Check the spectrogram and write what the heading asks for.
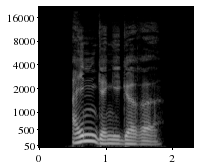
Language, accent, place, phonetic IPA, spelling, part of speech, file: German, Germany, Berlin, [ˈaɪ̯nˌɡɛŋɪɡəʁə], eingängigere, adjective, De-eingängigere.ogg
- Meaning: inflection of eingängig: 1. strong/mixed nominative/accusative feminine singular comparative degree 2. strong nominative/accusative plural comparative degree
